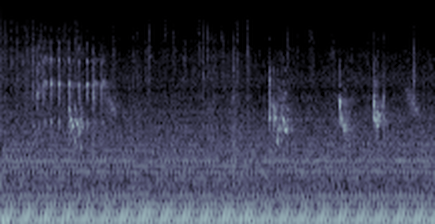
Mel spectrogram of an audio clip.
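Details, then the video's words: Budgerigar giving a few short chirps and downward-sweeping tweets, sharp and high, against a loud steady low hum that runs throughout. "Ultra Budgies Bird Sounds Bea parrot relaxing Sounds"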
